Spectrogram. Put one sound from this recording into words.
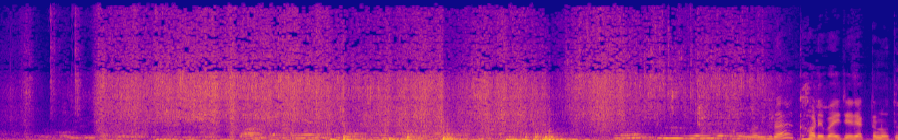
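Water runs from a tap into a metal sink.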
